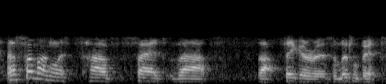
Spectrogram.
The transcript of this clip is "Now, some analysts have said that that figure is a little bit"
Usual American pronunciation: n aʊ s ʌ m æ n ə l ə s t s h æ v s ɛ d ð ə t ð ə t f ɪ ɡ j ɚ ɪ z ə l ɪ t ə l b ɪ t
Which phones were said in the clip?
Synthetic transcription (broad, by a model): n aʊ s ʌ m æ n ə l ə s t s h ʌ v s ɛ d ð ə t ð ə t f ɪ ɡ j ɚ ɪ z ə l ɪ t l b ɪ t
